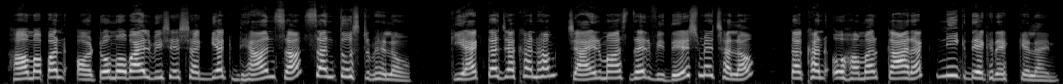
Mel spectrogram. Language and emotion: Maithili, happy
